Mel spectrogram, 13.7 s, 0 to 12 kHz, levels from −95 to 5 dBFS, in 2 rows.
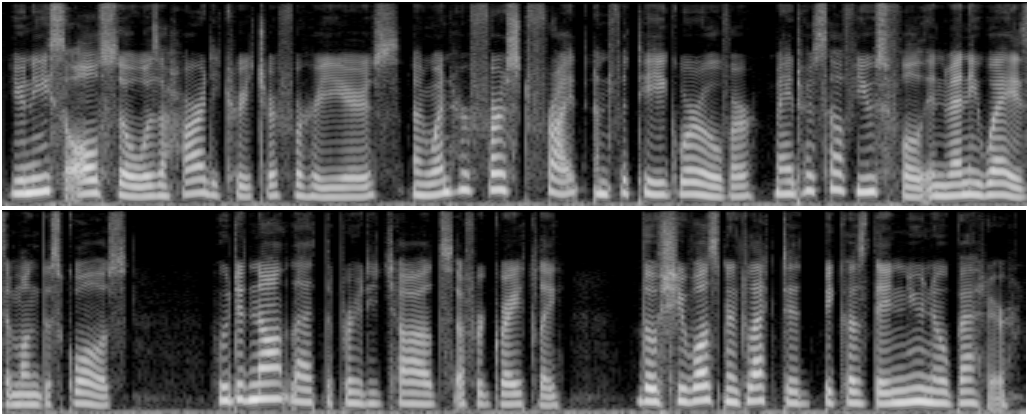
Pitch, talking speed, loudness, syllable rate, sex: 195 Hz, 200 wpm, -19 LUFS, 5.6 syllables/s, female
